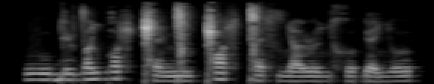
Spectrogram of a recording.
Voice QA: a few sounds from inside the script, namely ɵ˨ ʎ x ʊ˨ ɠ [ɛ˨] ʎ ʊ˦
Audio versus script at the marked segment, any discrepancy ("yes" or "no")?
no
